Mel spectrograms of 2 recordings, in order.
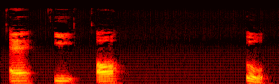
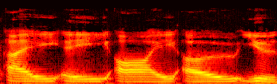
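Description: First: A, E, I, O, U as pure ah, eh, ee, oh, oo; pure vowel sounds. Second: A, E, I, O, U as diphthongs: ay, ee, eye, oh, you; English letter names. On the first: Teacher giving the true vowels, A, E, I, O, U as ah, eh, ee, oh, oo. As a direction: sound A, E, I, O, U without glides, ah-eh-ee-oh-oo. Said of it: "The true vowels are". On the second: Teacher showing the wrong vowels, A, E, I, O, U as gliding English names. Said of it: "in the very unphonetic English way". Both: Shown as a demonstration.

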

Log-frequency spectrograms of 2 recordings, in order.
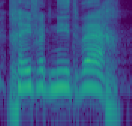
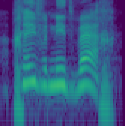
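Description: First: Slow, "weg" set down firmly; slow urgent plea on "weg"; firm warning. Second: Slow, louder, "Geef" punched high; insistent command, "Geef" stressed; stronger warning. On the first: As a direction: plant "weg" with a falling stress. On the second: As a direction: hit "Geef" hard and lift it. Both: Shown as a demonstration.

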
